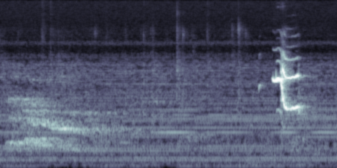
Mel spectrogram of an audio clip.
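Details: Pet cockatiel (Nymphicus hollandicus) mimicking a mobile phone alarm tone with a brief, bright warbled whistle.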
